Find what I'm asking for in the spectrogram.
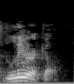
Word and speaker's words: Lyrica: The blockbuster drug Lyrica, I guess that's how you pronounce it. Lyrica. – That's Lyrica. – Lyrica. There we go.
